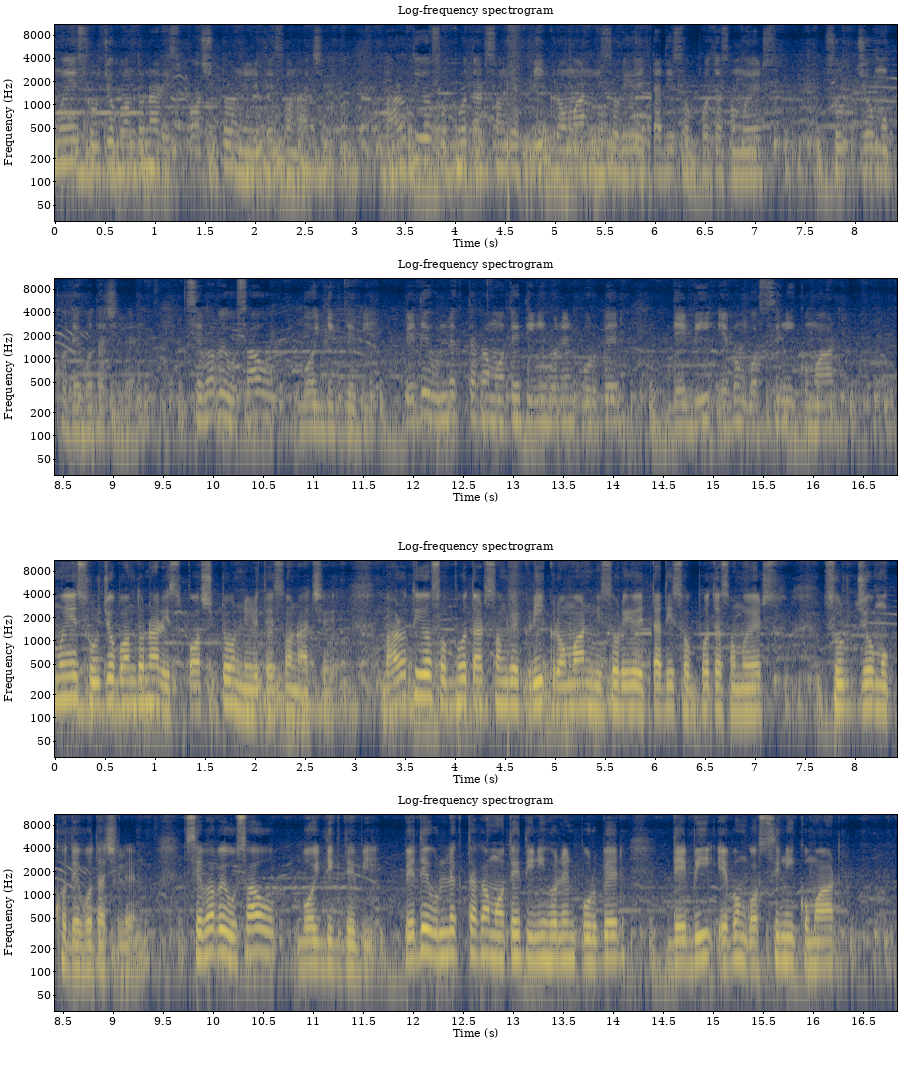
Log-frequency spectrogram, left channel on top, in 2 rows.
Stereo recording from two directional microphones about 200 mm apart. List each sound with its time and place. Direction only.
0.0 s speech: 40° right (ahead or behind)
